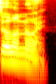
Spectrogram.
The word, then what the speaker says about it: Illinois: He went to Illinois last year, but prior to that was on FC Barcelona. By the way, nobody pronounces the S. I was just about to say, when you said Illinois, it's Illinois.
